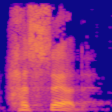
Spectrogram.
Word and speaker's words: hesed: And there's a word in the Hebrew, it's hesed. And we would spell it in English, H-E-S-E-D, hesed.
